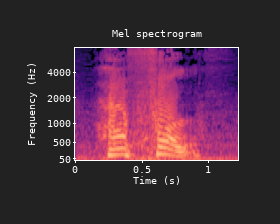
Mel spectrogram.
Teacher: the middle consonant sound is shared so perfectly with both the first and the second words that we cannot tell that the consonants occur twice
